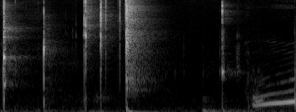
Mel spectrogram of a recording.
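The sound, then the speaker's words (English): A Lagunitas beer bottle is popped open: a few sharp metallic clicks, then a louder pop trailing into a short fizzy hiss, another click, and a voice starting at the end. “And it's not a bottle, but I will be popping that bottle with that, you know.”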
